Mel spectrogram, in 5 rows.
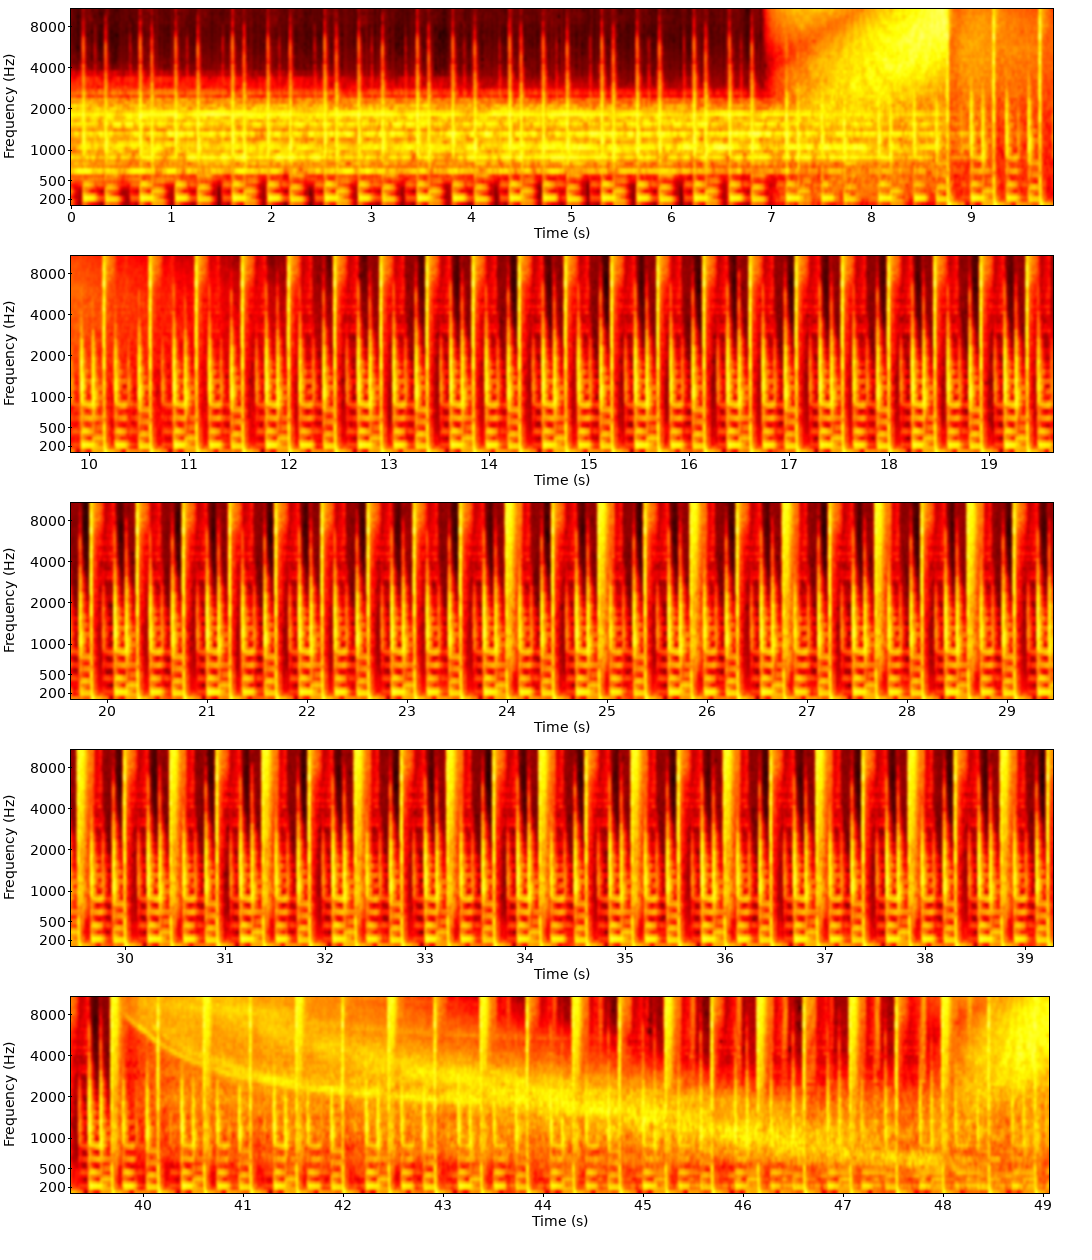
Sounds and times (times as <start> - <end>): Music: 0.0 - 49.0.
